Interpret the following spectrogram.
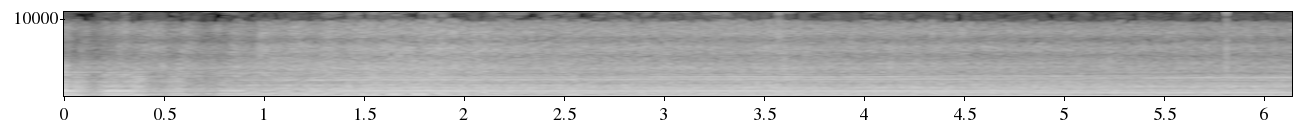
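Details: Troy-Bilt TB22EC two-stroke string trimmer, brought in as a no-start after sitting unused, running after a primer bulb replacement: it buzzes up and holds a steady, even high-pitched drone without stumbling, running cleanly.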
